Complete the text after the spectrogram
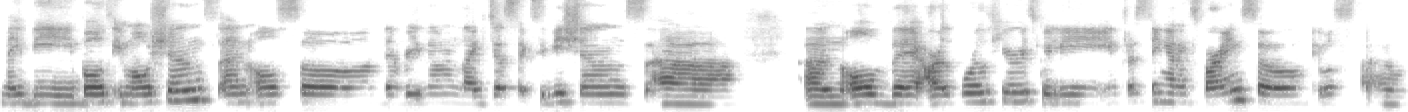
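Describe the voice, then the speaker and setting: A guest artist in her thirties from Chile speaks English as a second language with a Chilean Spanish accent during a casual interview chat. She is thoughtful, laughs often, and uses many fillers and restarts, in a lowish voice with fairly even intonation at normal speed. The audio quality is poor.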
